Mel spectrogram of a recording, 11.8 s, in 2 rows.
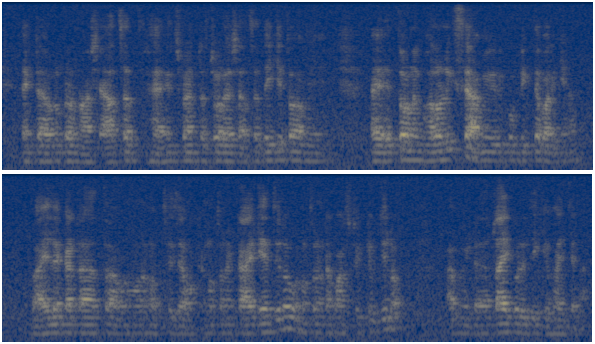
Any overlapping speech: No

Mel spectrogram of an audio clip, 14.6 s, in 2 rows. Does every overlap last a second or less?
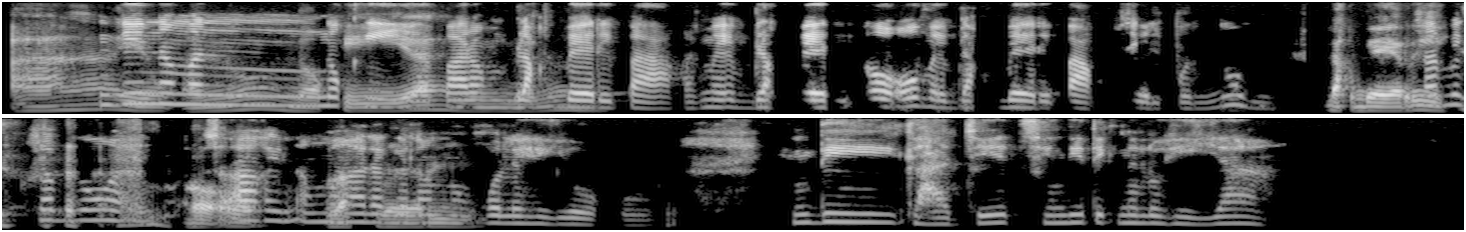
No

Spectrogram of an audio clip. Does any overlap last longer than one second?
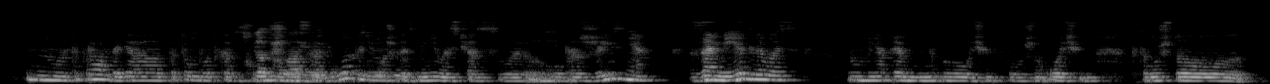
Yes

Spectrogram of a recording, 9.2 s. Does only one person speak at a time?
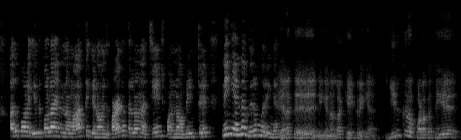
Yes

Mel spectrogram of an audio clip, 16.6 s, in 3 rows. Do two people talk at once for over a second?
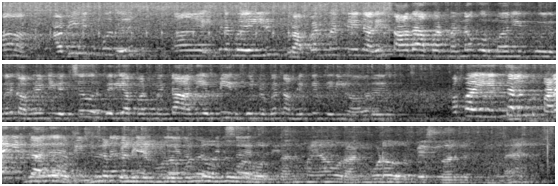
Yes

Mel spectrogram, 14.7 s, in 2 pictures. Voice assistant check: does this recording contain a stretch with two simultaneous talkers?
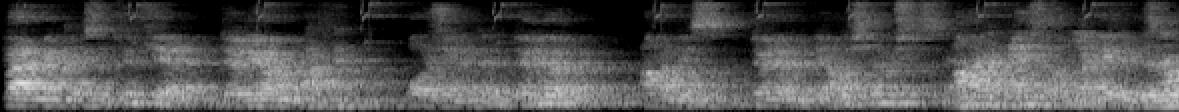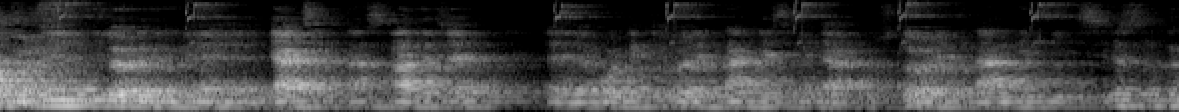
Yes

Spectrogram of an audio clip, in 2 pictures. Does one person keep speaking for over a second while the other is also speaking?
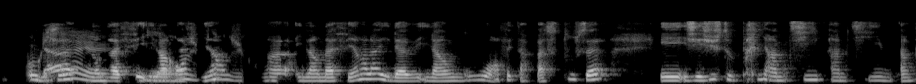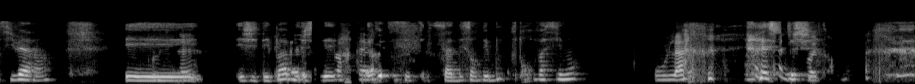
Yes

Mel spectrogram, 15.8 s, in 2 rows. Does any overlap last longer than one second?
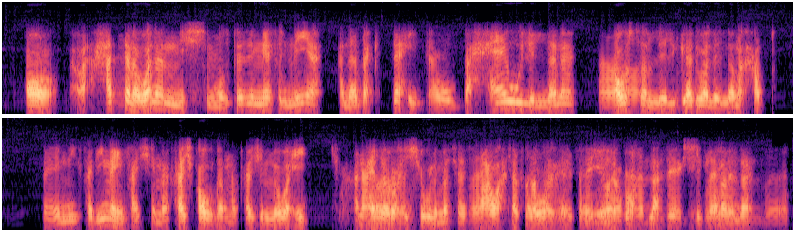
Yes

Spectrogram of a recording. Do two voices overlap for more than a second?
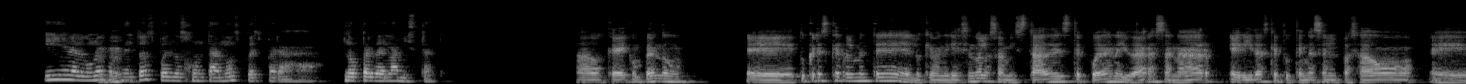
No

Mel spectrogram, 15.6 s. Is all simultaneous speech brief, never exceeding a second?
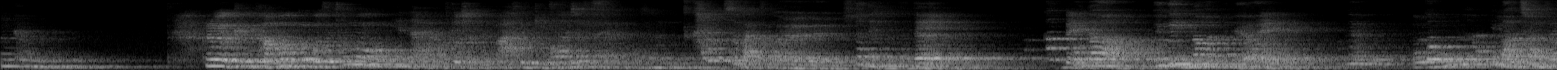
Yes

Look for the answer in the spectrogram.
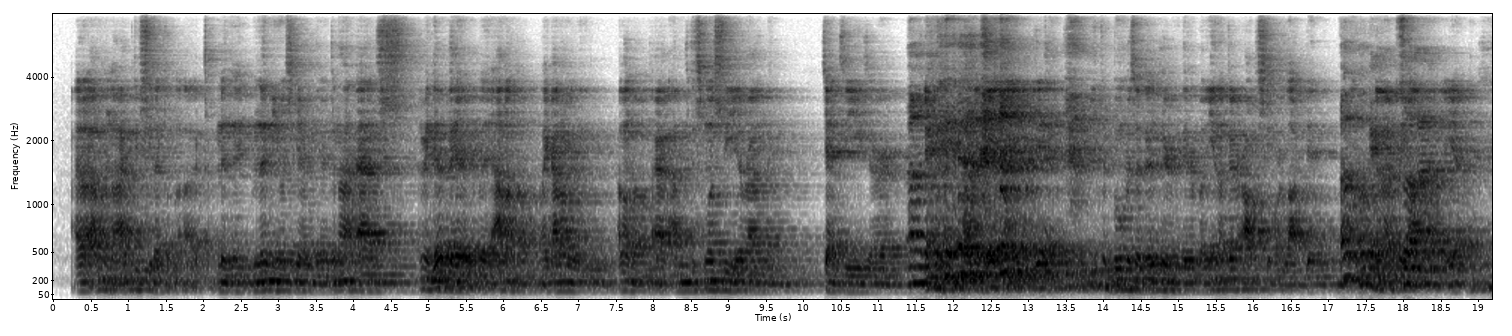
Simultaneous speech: Yes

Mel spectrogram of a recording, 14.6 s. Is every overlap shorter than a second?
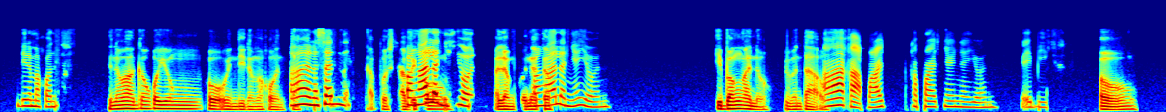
Yes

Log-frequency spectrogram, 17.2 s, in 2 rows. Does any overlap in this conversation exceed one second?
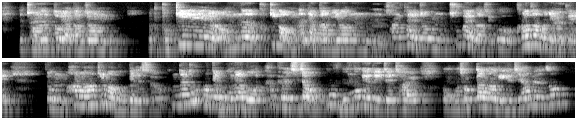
No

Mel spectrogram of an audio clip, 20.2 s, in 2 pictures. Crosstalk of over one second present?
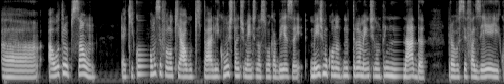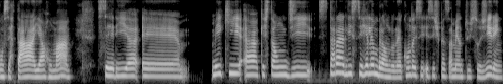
No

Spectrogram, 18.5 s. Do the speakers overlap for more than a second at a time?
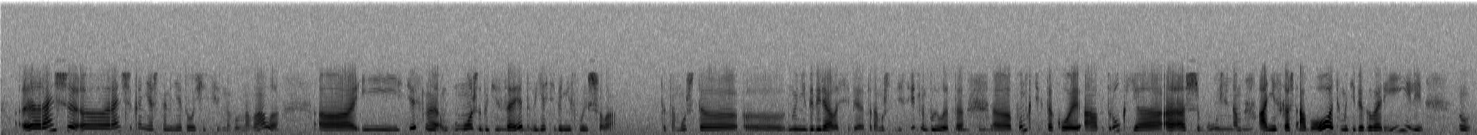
No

